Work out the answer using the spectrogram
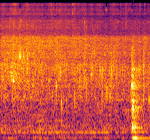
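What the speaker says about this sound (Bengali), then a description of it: "জল দিয়ে দেবো" Water splashes into a pan of pointed gourd frying in oil for a white-mustard potol bhapa, over a steady hiss of sizzling, with a sharper burst of spitting near the end.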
